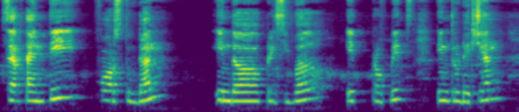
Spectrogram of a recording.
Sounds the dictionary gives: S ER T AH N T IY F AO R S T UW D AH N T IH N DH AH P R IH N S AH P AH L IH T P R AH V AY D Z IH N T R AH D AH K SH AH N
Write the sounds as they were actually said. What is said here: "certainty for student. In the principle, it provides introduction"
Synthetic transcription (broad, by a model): S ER T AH N T IY F AO R S T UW D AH N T IH N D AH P R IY N S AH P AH L IH T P R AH P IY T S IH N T R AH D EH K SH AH N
